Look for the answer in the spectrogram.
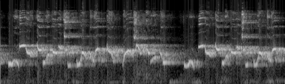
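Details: Straw-headed bulbul (cucak rowo) training song meant for other birds: a loud, dense, continuous run of mellow warbling whistles that repeats a similar phrase after about three seconds.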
